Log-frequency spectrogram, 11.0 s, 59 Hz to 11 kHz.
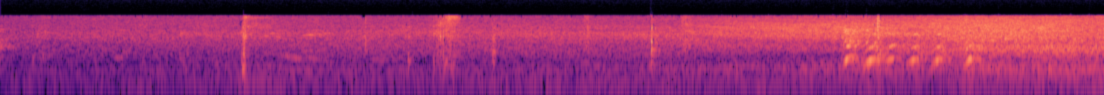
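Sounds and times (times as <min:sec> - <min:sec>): street traffic: 0:00.0 - 0:11.0
dog yapping: 0:08.4 - 0:09.9.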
